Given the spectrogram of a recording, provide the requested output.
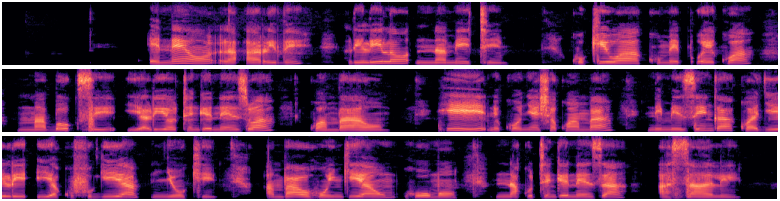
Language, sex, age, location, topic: Swahili, female, 36-49, Dar es Salaam, agriculture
